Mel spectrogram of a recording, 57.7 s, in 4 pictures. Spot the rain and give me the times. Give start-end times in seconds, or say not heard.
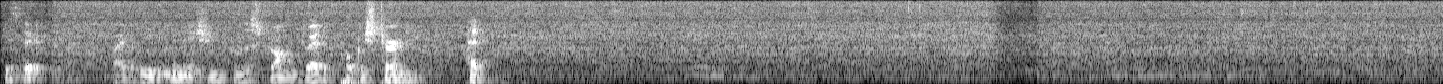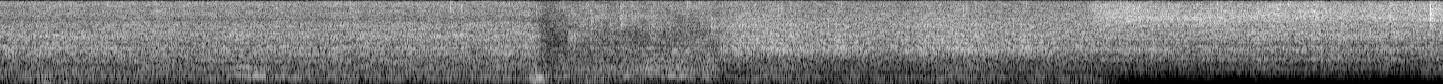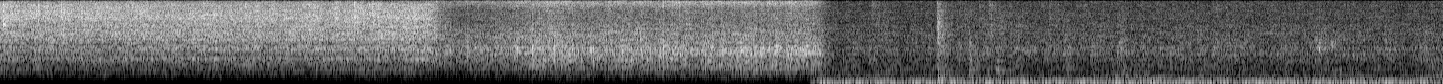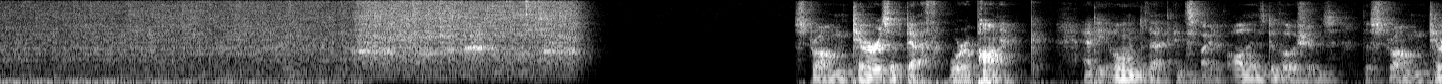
0.0-49.1.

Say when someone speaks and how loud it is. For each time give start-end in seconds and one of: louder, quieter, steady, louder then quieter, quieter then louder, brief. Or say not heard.
0.1-4.8 louder
51.2-57.6 quieter.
